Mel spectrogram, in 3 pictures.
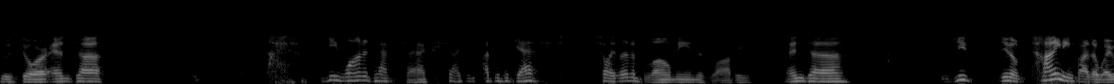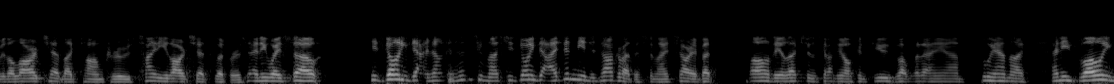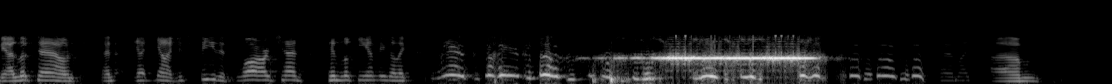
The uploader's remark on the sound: Stand up comedy set recorded at 19 Broadway, an intimate (read: small) club in Fairfax, California on November 18 2016.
